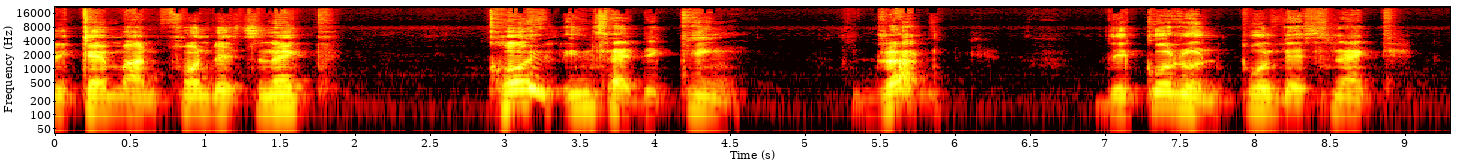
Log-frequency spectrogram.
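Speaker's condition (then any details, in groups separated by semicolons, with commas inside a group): Neurological disease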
